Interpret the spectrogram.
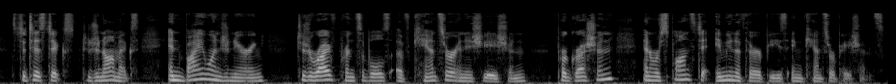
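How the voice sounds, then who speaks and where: A woman narrating a scripted announcement in an even, formal read-aloud manner. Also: low voice, no room sound, clean studio sound.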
